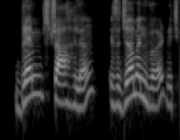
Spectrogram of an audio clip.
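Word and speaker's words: Bremsstrahlung: emission so the process is what is called brimstra lung it's a very handful word uh it's difficult to pronounce brem stra hilum is a german word which means breaking radiation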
